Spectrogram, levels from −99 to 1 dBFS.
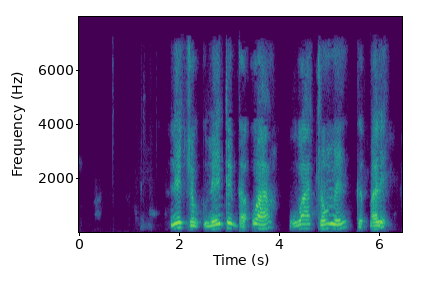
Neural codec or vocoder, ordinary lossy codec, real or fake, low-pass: codec, 16 kHz, 2 kbps, FreqCodec, smaller model; AAC, 32 kbps; fake; 7.2 kHz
